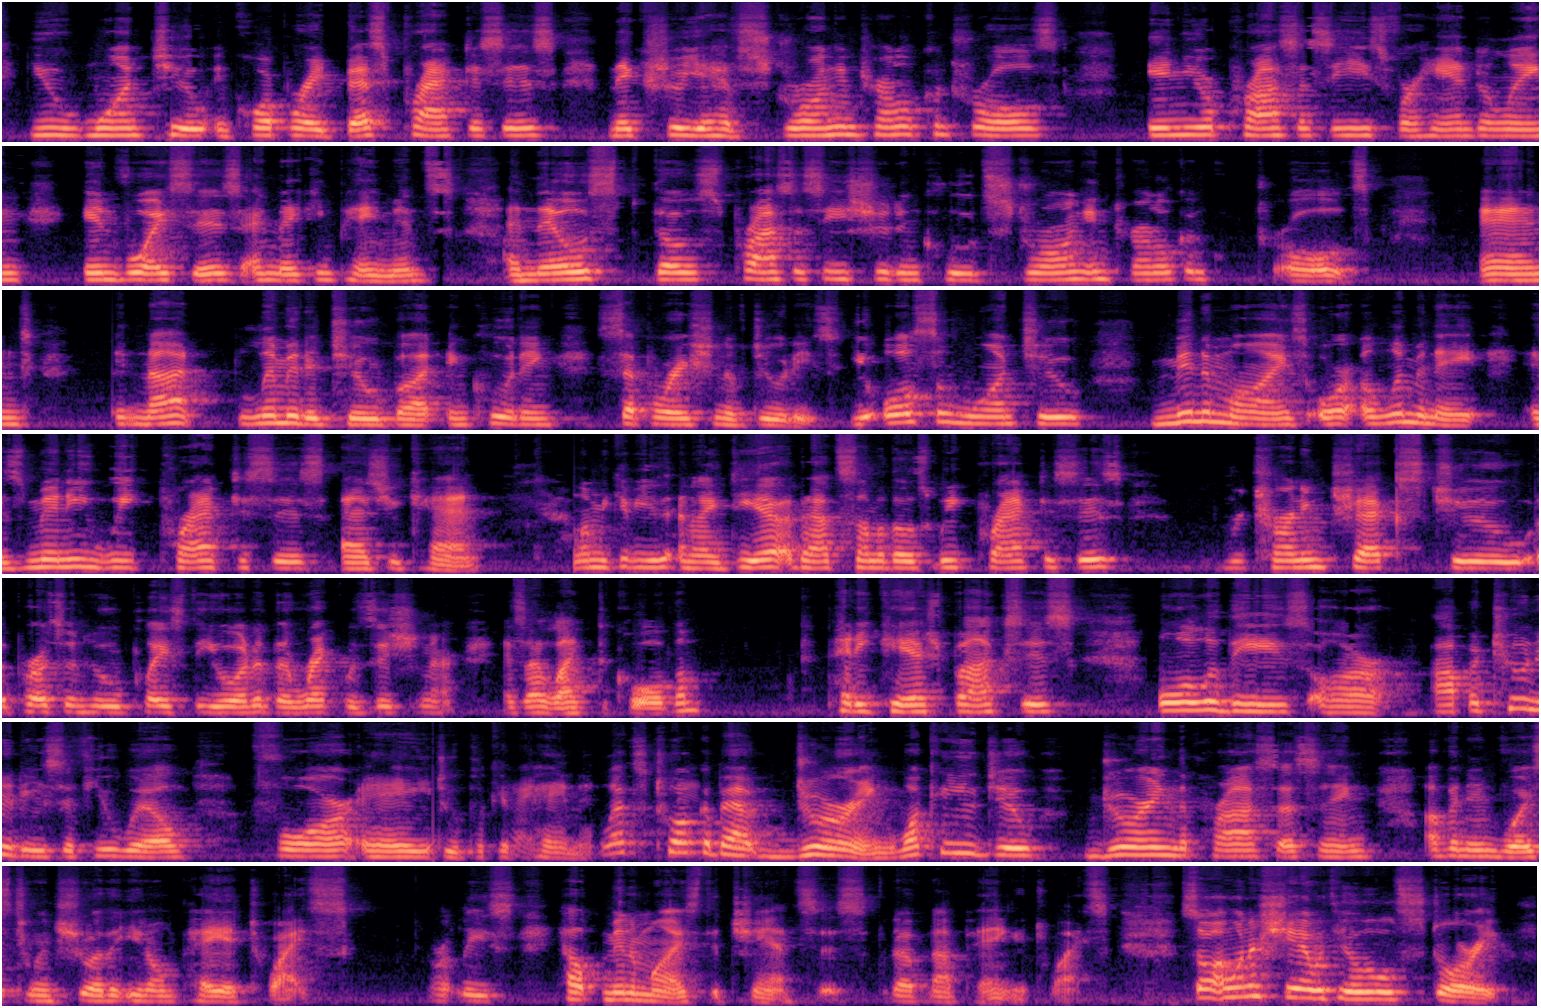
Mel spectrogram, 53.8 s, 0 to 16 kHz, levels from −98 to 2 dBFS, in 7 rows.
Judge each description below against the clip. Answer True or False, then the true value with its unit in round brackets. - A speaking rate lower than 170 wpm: True (160 wpm)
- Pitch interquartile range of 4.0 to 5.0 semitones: False (3.1 semitones)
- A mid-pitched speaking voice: True (175 Hz)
